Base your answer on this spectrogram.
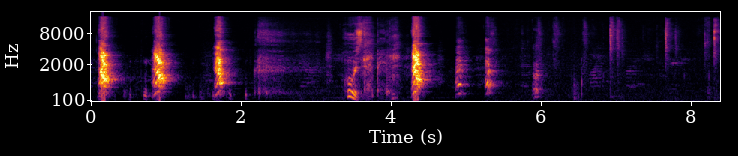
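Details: Four-month-old Shih Tzu Bailey, a male puppy playing with his reflection, gives a run of shrill yapping barks, several in the first two seconds and more later, mixed with human speech and quieter yips.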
